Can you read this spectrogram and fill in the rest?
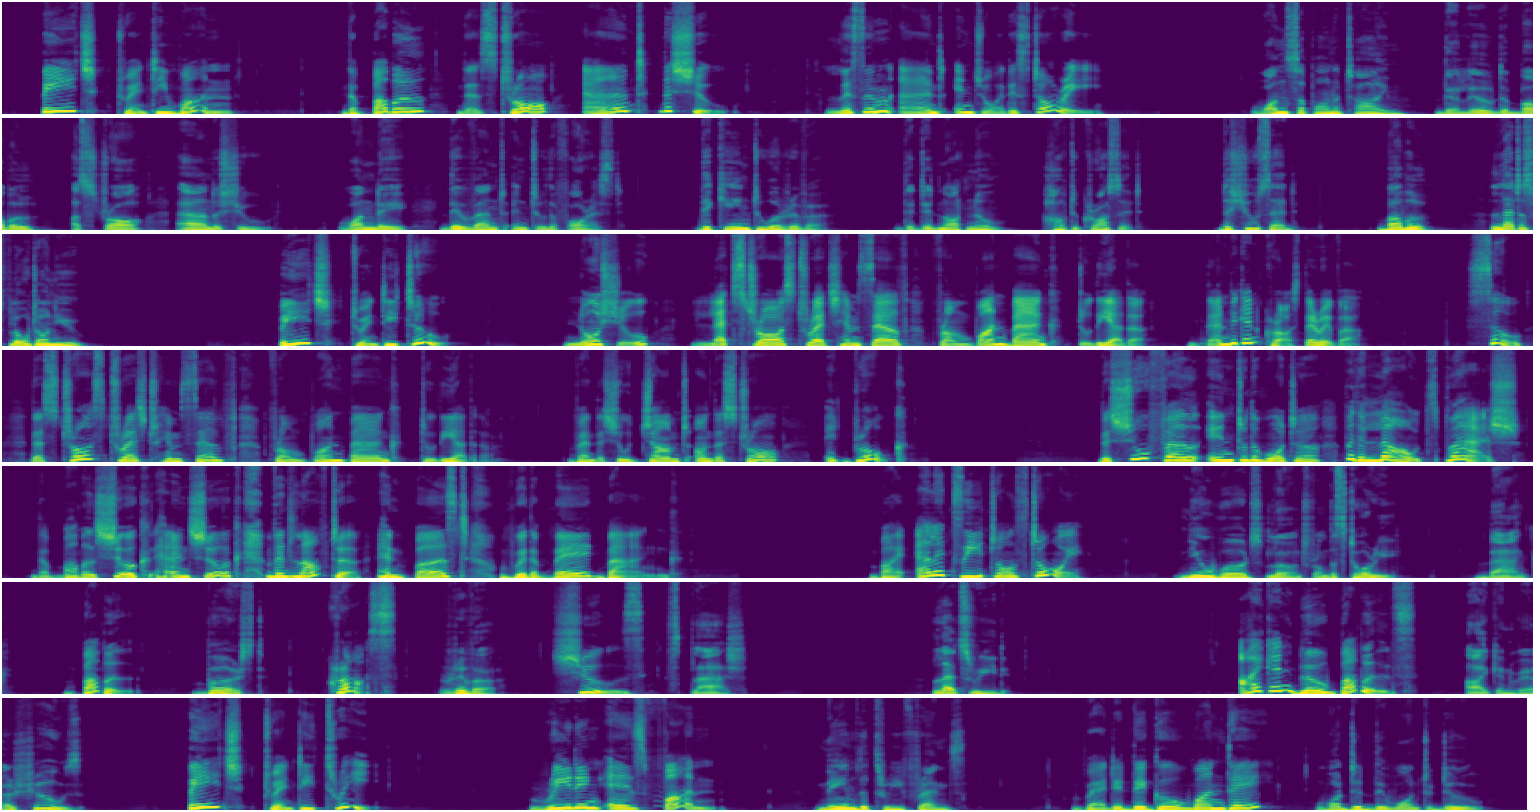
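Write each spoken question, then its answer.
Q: Name the three friends.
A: A bubble, a straw, and a shoe

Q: Where did they go one day?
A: Into the forest

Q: What did they want to do?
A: Cross the river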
